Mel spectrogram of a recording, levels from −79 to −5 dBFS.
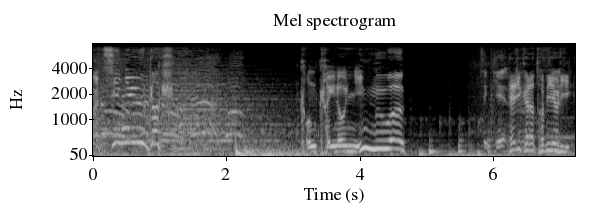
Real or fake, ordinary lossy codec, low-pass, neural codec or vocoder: real; none; 7.2 kHz; none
